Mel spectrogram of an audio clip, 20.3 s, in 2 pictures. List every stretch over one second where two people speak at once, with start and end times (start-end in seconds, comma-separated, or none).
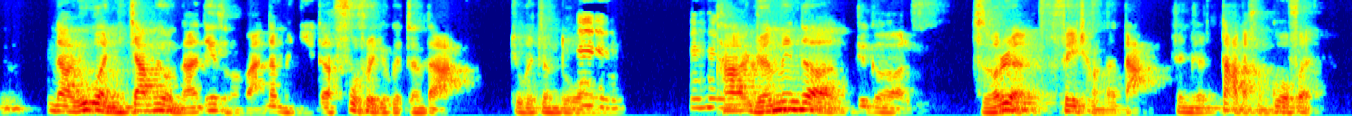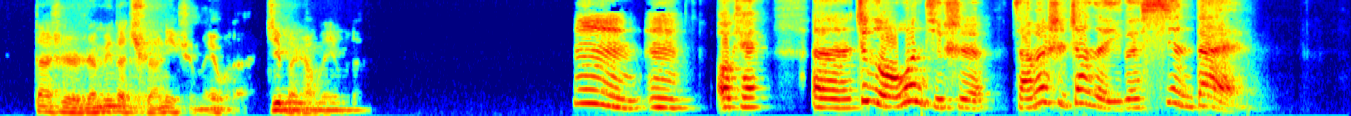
none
